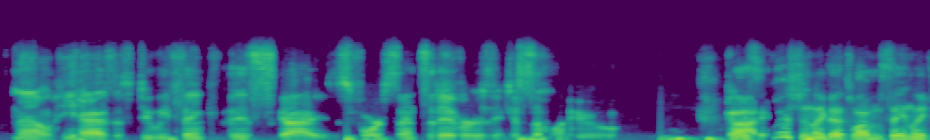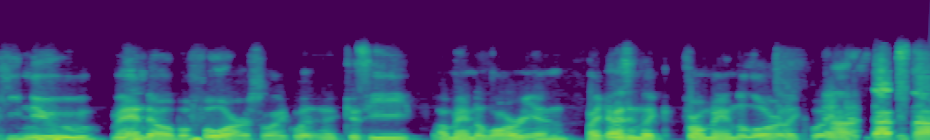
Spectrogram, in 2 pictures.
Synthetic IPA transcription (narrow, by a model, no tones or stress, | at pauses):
noʊhiɨzɨfd̥ɨwiθɪ̃ŋk̚ðɪsɡ̥aɪɪz̥fɔɹsɛ̃nsɨɾɪvə˞ɨz̥id͡ʒʌstsʌ̃mwʌ̰̃nhʉ | ɡ̥ɾəkw̥ɛst͡ʃɨ̃nlaɪk̚ðætswaɪãɪ̃mseɪɪ̃ŋlaɪkhinjʉmæ̃ndoʊbəfɔɹsoʊlaɪkwʌt̚laɪkɨz̥iəmæ̃ndəlɔɹiɨ̃nlʔaɪkæzɨ̃nlaɪkfɹʌ̃mːæ̃ndəlɔɹlaɪkʰwʌðætnə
